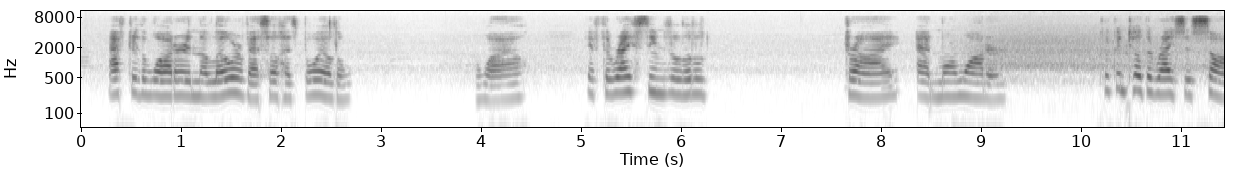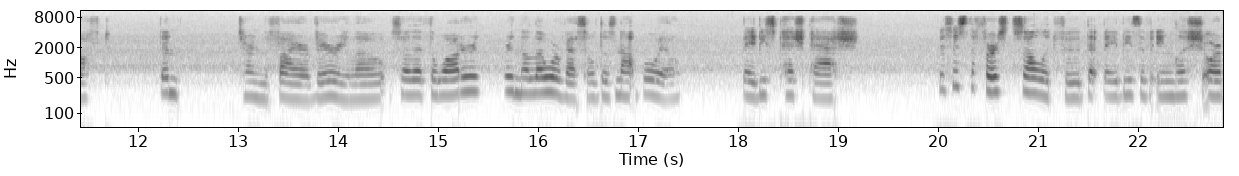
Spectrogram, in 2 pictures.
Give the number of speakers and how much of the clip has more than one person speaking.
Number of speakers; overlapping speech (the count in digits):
1, no overlap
